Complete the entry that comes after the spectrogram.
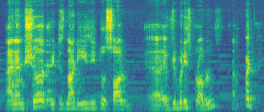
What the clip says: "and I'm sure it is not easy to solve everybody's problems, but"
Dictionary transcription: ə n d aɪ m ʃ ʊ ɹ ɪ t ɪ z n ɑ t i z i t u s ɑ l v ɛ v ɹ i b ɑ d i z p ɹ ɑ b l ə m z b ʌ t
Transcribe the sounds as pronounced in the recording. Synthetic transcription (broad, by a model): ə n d aɪ m ʃ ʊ ɹ ɪ t ɪ z n ɑ t i z i t u s ɑ l v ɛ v ɹ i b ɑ d i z p ɹ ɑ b l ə m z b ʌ t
